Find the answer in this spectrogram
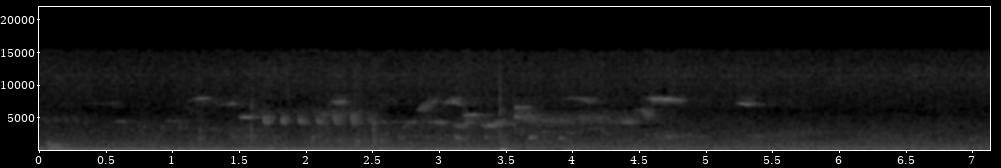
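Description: Near silence: faint background with a few distant, high bird chirps, and a single brief low thump about halfway through.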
